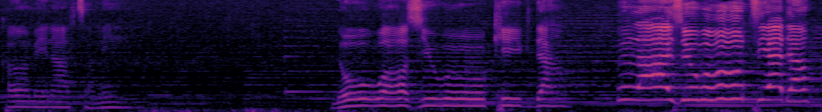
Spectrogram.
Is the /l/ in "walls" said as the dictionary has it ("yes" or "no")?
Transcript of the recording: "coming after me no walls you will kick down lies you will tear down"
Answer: no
